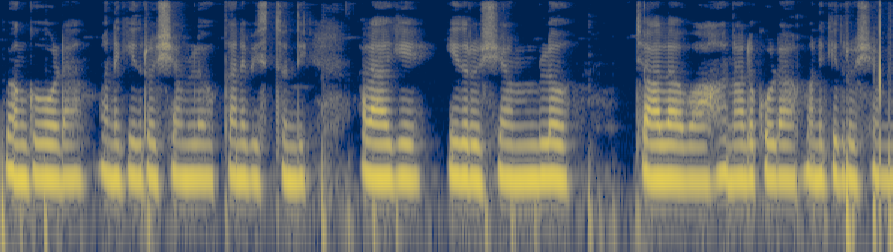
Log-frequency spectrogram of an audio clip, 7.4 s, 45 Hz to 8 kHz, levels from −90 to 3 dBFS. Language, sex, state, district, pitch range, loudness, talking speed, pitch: Telugu, female, Andhra Pradesh, Krishna, 200-210 Hz, -16 LUFS, 135 wpm, 205 Hz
